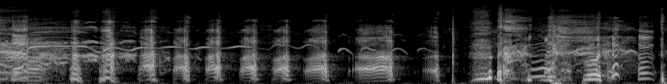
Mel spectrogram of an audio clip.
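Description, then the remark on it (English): A person laughs hard and breaks into a fit of repeated, harsh coughs, loud, with wheezy, honking gasps between bursts over several seconds. “Please, you know that I get when I start laughing, I get these coughs.”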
